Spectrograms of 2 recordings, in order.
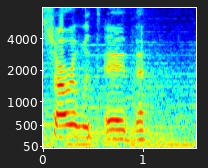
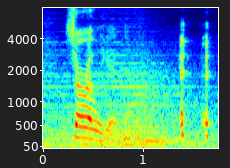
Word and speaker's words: Sharlayan: It's not charlatan. Sharlayan.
